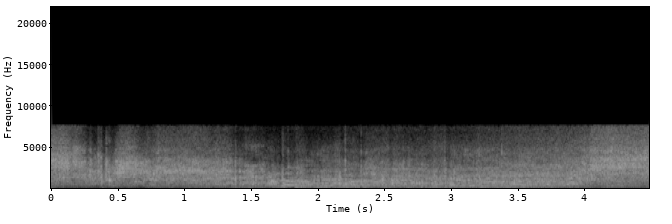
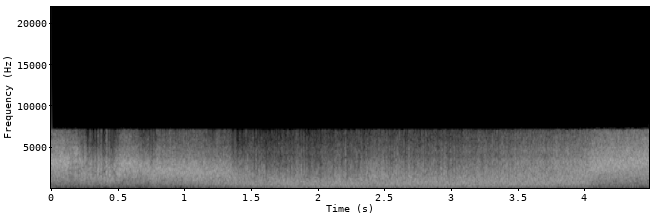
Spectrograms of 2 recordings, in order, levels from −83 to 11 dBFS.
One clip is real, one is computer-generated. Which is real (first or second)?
second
